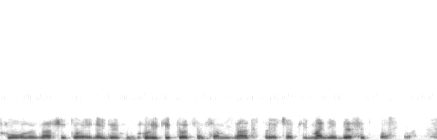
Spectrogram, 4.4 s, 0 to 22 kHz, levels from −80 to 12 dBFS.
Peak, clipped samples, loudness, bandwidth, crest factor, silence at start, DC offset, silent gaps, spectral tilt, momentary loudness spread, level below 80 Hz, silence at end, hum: -4 dBFS; under 0.1%; -24 LUFS; 3.7 kHz; 20 dB; 0.05 s; under 0.1%; none; -6.5 dB/octave; 9 LU; -76 dBFS; 0 s; none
